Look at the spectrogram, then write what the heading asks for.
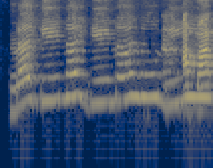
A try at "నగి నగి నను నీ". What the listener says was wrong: అలా పైకి వెళ్ళిపోకు. నగి నగి నగి నగి కొంచెం కిందకుండు.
